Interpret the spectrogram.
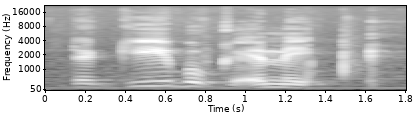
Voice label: "degIIbuk7Emi7", Washo; cooking basket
